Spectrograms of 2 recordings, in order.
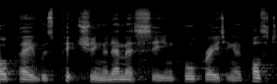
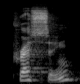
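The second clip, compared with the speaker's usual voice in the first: pressing lifted high and louder; stress on pressing; 9 semitones higher, 5 dB louder than usual. Shown as a demonstration. Barrister to the tribunal, hitting pressing high and louder. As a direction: lean hard on pressing before naming it. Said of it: "and I emphasize the word pressing".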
